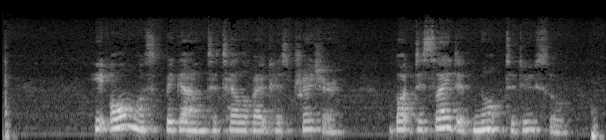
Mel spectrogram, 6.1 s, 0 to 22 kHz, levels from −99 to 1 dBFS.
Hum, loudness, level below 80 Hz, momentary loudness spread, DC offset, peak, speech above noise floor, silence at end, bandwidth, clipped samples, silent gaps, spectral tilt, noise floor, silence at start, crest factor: none; -26 LUFS; -46 dBFS; 12 LU; under 0.1%; -6 dBFS; 33 dB; 0 s; 11 kHz; under 0.1%; none; -7 dB/octave; -58 dBFS; 0.05 s; 20 dB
